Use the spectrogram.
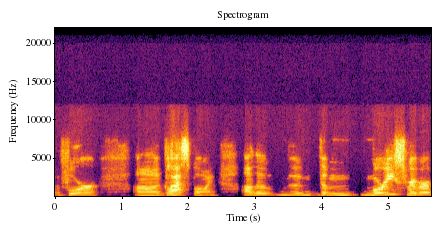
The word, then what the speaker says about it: Maurice: uh glassblowing although the maurice river which is maurice but look locally pronounced morris river has some of the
